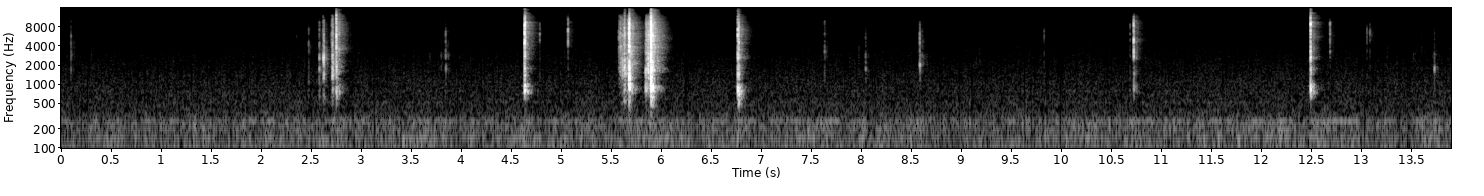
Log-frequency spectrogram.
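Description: Faint scattered metallic clicks from a Hungarian AK-55 rifle being handled, about seven in all, the loudest a quick pair about six seconds in.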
